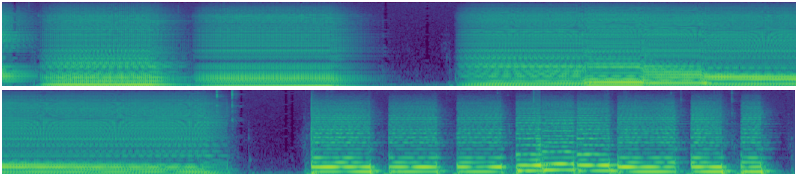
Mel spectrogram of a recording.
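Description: FXpansion DCAM Synth Squad's Strobe software synthesizer playing presets: a few held chords at the start, a longer held chord from about three seconds in with a couple of note changes, then a run of short, clipped notes from about seven seconds in.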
